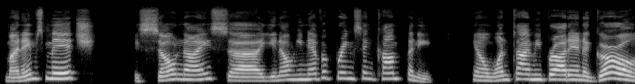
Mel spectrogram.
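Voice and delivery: high woman's voice, chattering away; high-pitched, gossipy diner waitress; chatty waitress. Acted. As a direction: gush to a newcomer in a high voice. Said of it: "She goes".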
